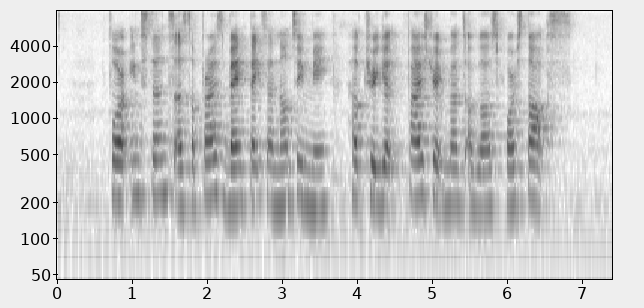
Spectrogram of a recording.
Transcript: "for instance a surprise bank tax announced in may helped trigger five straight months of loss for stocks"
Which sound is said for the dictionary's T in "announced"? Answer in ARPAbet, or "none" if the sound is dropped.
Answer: none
